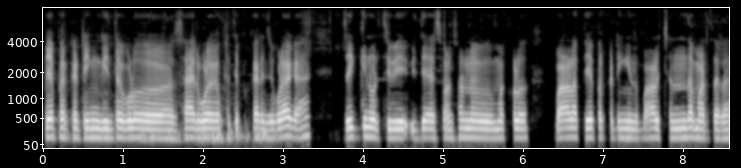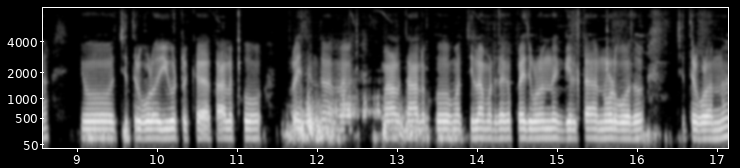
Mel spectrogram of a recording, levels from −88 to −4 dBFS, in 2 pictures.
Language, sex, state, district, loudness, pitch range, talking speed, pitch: Kannada, male, Karnataka, Bellary, -18 LUFS, 145-150 Hz, 85 wpm, 145 Hz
